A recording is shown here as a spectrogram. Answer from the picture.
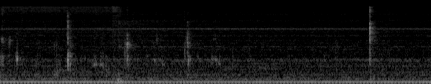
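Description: A few faint, scattered mouth clicks from a person eating, over a steady low hum.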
